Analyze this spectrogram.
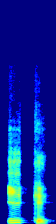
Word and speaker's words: ike: But look at this sound now. Ike, Ike, high, low, K, A, high, high, power, Ike.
